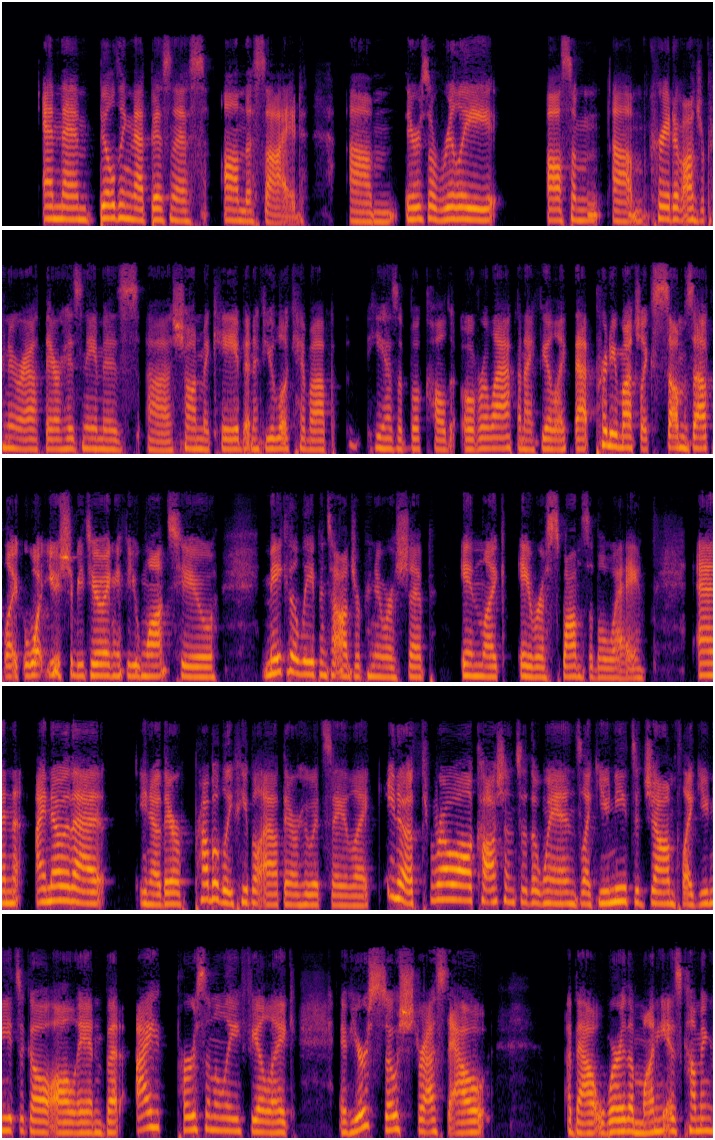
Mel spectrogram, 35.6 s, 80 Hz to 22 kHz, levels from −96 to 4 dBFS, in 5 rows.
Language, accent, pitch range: English, American, 180-220 Hz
